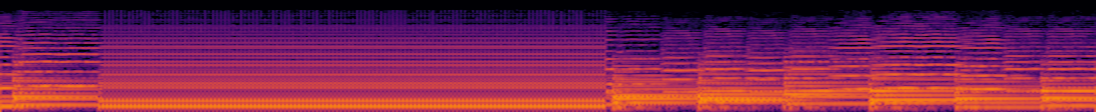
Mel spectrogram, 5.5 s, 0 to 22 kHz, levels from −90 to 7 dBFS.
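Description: From 0.53 to 3.03 s a system hang loop repeats one 20 ms buffer, giving a steady 50 Hz buzz. The waveform shows identical repeating blocks, and the spectrogram shows even harmonic lines.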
